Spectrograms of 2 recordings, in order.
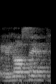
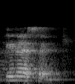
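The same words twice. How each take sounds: First: The second vowel is a full 'o' sound. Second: The second vowel is a weak 'uh' sound. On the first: The speaker calls it wrong. "तो इनोसेंट नहीं है" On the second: The speaker calls it right. "क्या बोलेंगे? इनोसेंट"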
